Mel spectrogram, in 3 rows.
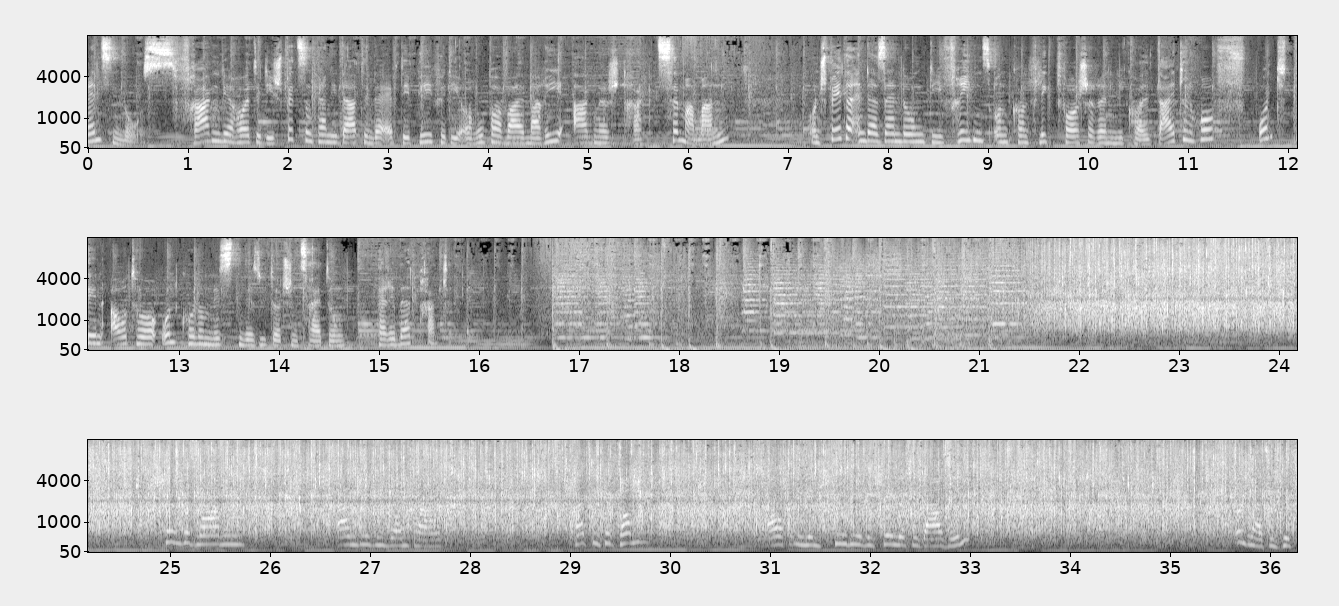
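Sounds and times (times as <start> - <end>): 
speech: 0.0 - 15.9
music: 0.0 - 36.2
large audience applauding: 21.1 - 36.2.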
